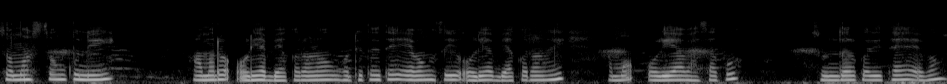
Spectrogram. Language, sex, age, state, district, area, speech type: Odia, female, 30-45, Odisha, Subarnapur, urban, spontaneous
